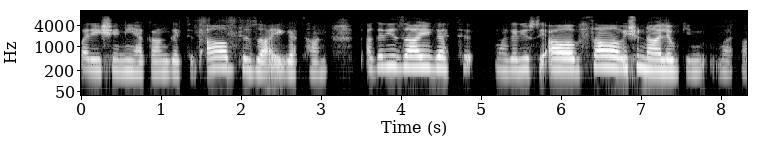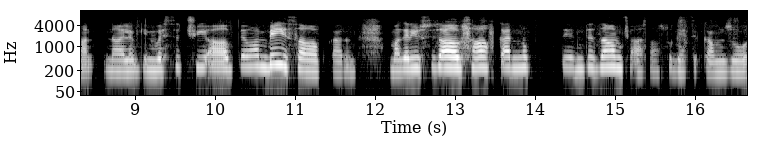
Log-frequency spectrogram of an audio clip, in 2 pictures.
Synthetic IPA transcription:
pɐɾeːʃɐniːɦɐkãːnɡɐt͡sʰit̪aːb̚t͡ʃʰuza̰ːḭɡɐt͡sʰaːn | t̪ɐɡɐɾjizaːiɡɐt͡sʰi | mɐɡɐɾjisḭʔaːbsaːfit͡ʃʰunaːlɐwkinʋɐsa̰ːnːaːlɐwkinʋɐsʲt͡sit̪̚t͡ʃʰujiʔa̰ːb̚t̪eʋaːnbejisaːfkɐɾɨ̰n | mɐɡɐɾjusiaːbsaːfkɐɾnuk | t̪ɪnt̪izaːmt͡ʃʰuɐ̰sãːnsuɡɐt͡sʰikɐmzoːɾ

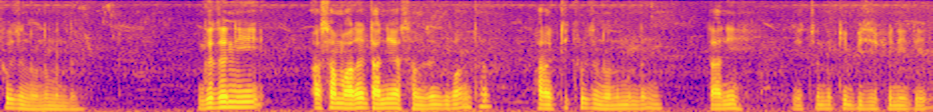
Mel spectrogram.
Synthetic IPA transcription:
kʰɯwzɯŋnonɯmɯndɯŋ | ɡɯdɯniasamaɾɯdaniasamzɯŋɡibaŋtʰaɾpʰaɾak̚tikʰɯwzɯŋnonɯmɯndɯ̰ŋ | d̥ani | zitʰunɯkibizepʰinidi

